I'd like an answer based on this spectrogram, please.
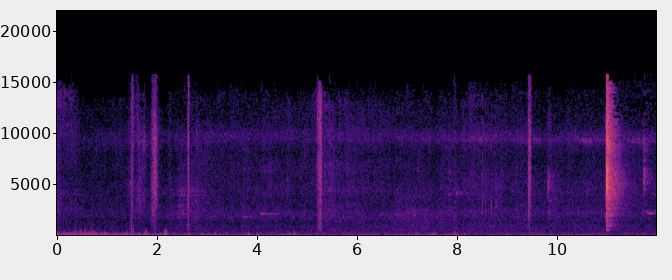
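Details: Outdoor ambience with steady low rumble and wind-like noise, scattered clicks and taps, and a brief sharp broadband burst near the end; no animal voice is heard.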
